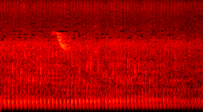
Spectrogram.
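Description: A steady, fast-pulsing engine hum, like a motor idling, with a brief faint high chirp about half a second in.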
